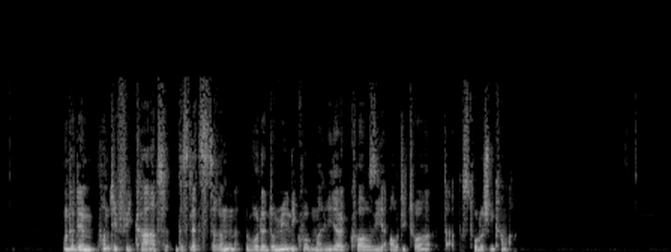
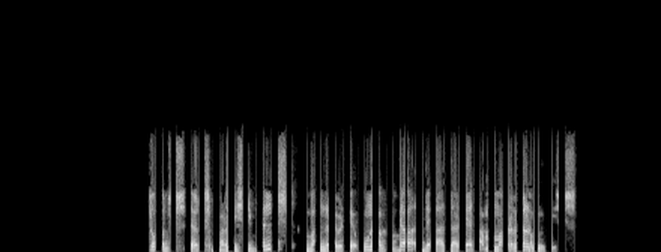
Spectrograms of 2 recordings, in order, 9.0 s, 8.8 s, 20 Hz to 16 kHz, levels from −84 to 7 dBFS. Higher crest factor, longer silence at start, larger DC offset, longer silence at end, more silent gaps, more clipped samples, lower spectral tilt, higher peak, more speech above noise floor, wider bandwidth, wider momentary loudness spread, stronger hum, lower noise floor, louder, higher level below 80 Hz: first, 22 dB vs 16 dB; second, 0.85 s vs 2 s; neither; first, 2.15 s vs 1.15 s; second, none vs 4.01-4.08 s; neither; about the same, -5 dB/octave vs -5 dB/octave; second, -6 dBFS vs 0 dBFS; second, 55 dB vs over 75 dB; first, 11 kHz vs 7.8 kHz; first, 11 LU vs 4 LU; neither; second, -82 dBFS vs under -90 dBFS; second, -27 LUFS vs -15 LUFS; second, -62 dBFS vs -46 dBFS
